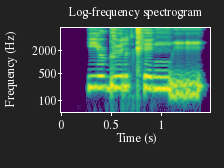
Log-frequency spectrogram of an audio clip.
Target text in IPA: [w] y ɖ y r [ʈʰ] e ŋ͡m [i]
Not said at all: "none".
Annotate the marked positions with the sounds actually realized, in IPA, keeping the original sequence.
j, ʈʰ, ḭ

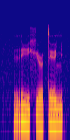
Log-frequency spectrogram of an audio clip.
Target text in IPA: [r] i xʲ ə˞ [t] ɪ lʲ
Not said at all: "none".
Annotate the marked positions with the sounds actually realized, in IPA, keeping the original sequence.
r, t

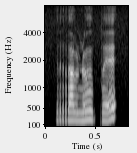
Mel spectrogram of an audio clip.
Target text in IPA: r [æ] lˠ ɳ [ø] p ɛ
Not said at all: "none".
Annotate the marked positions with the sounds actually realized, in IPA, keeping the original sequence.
ɛ, ø

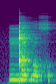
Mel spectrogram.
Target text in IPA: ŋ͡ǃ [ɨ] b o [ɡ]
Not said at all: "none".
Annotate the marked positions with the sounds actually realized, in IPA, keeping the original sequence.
ə, x

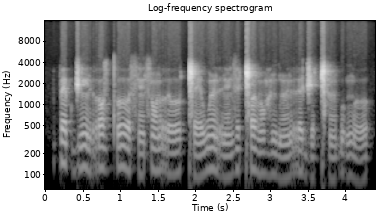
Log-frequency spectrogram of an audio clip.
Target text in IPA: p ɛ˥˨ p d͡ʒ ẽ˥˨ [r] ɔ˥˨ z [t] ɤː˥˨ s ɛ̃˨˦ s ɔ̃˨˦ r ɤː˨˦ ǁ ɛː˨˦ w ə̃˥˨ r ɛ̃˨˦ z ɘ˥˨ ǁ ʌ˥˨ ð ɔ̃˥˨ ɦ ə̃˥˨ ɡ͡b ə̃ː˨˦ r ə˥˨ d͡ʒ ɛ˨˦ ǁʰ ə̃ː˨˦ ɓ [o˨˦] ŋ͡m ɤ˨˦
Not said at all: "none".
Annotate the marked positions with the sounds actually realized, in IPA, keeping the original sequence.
r, tʼ, o˨˦

